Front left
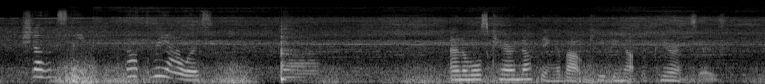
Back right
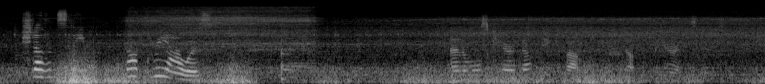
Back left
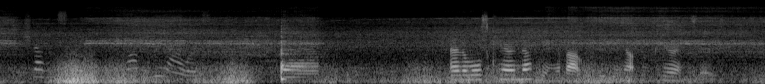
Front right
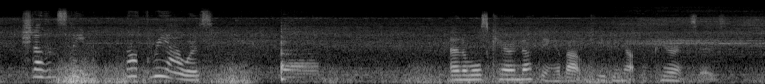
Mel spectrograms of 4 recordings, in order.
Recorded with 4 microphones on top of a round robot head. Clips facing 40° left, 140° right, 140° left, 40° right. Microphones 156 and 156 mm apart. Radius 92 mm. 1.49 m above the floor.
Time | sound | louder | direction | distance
0.2 | a woman speaking | even, front right 6 dB | 35° right | ?
2.8 | a snare drum | front left 13 dB, even | 50° left | ?
4.5 | a woman speaking | front left 12 dB, front right 4 dB | 20° left | ?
